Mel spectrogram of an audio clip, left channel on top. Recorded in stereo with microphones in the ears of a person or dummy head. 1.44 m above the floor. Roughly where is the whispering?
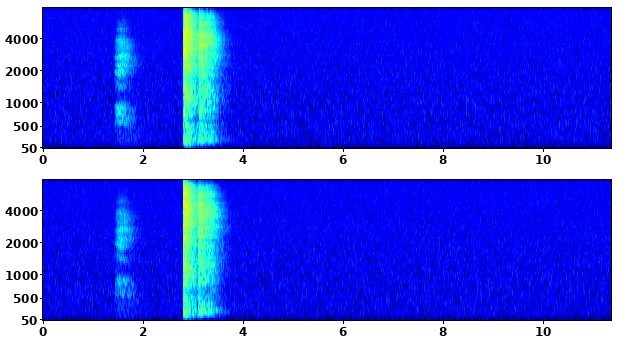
Centre.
